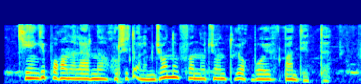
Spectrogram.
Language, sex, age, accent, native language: Uzbek, female, 25-34, Toshkent shahri, Uzbek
